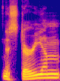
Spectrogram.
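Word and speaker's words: nasturtium: Um so, um ntorium uh attracts the aphids away. Is it is it ntorium? Is that how you pronounce that?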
